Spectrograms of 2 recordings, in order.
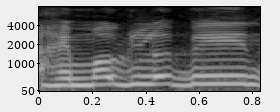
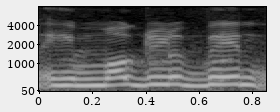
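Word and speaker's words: haemoglobin: that say heo heo that A and E in heo they function as a diagraph that is a combination of two letters representing one sound Betty so you say he with a long high front sound e hemoglobin hemoglobin but this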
